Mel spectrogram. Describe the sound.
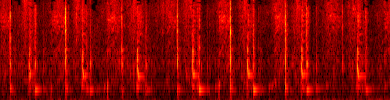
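Pumping of a pressure spray bottle at a riverbank, before the spray is used to disinfect waders: many quick, steady squeaky strokes in an even rhythm, fairly faint, with no voices.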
